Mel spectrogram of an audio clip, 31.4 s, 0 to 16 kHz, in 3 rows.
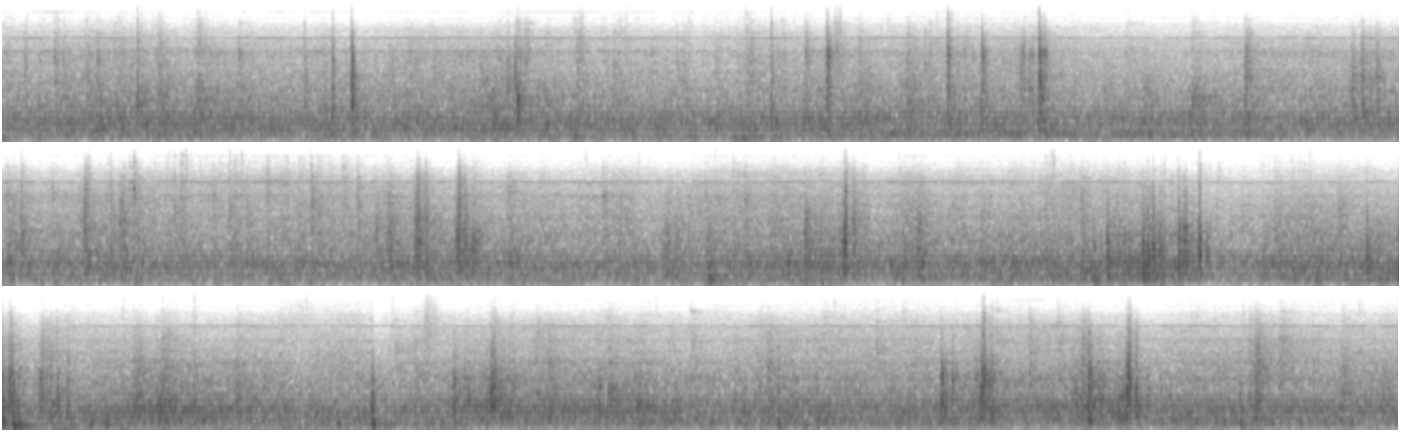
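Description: Mateer Burt AU404 roll-through glue wrap labeler running: a steady mechanical running noise from its belts and rollers, dotted with irregular clicks and clatters. The clatter thickens about two-thirds of the way through and again near the end.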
